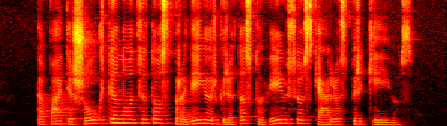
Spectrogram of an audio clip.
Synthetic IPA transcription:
t̪ɑpɑːt̪ʲiʃɔʊkt̪ʲɪnoɔd̪zʲɪt̪oːspɾɐd̪ʲeːjoːɪɾɡɾʲɛt̪ɐst̪oːʋʲeːjʊsʲoːskʲæːlʲoːspʲɪɾʲkʲeːjoːs

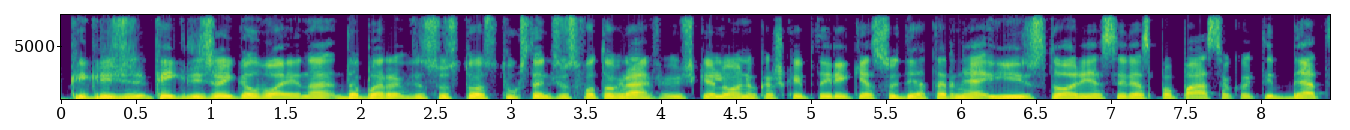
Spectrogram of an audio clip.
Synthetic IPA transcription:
kɐɪɡɾʲiʒʲɪkɐɪɡɾʲiʒʲɛɪɡɐlˠʋoːjɛnɐd̪ɐbɐrʋʲɪsʊst̪uɔst̪uːkst̪ɐnʲt͡ʃʲʊsfoːt̪oːɡɾɑːfʲɪjuːɪʃkʲɛlʲoːnʲʊkɐʃkɐɪpt̪ɐɪɾʲɛɪkʲeːssʊd̪ʲeːt̪ɐrnʲɛjiɪst̪oːɾʲɪjɛsɪjɛspɐpɑːsɐkoːt̪ʲɪbʲɛt̪

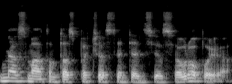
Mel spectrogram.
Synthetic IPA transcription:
mʲɛsmɑːt̪oːmt̪ɐspɐt͡ʃʲost̪ʲɛnʲd̪ʲɛnʲt̪ʲɪjoːsɛʊɾoːpoːjɛ̰

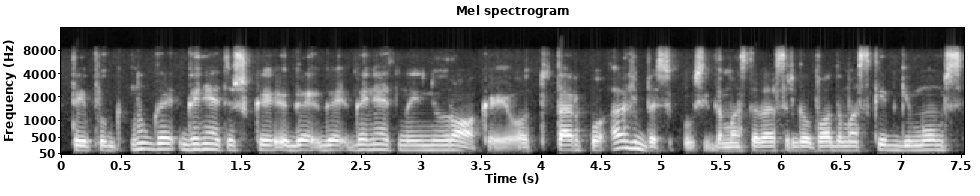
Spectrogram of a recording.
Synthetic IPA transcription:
t̪ɐɪpnʊɡɐɡɐnʲeːt̪ʲɪʃkɐɪɡɐɡɐɡɐnʲeːt̪ʲɪnɐɪnʲuɾoːkɐ̰ɪo̰ːt̪u̥ːt̪ɐrpʊʔɐʃbʲɛsʲɪ̥klˠɐ̰ʊsʲḭːd̪ɐmɐst̪ɐʋɐsɪrɡɐlˠʋoːd̪ɐmɐskɐɪpɡʲɪmʊms

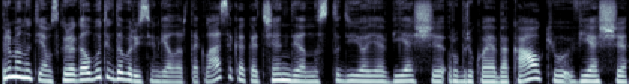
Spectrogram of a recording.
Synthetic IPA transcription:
pʲɾʲɪmʲɛnʊt̪ʲiɛmskʊɾʲiɛɡɐlˠbuːt̪ʲɪkd̪ɐbɐɾiːsʲɪjʊŋɡʲɛlˠɛrt̪eːklˠɑːsʲɪkɐkɐt̪ʃʲɛnʲd̪ʲiɛnst̪ʊd̪ʲɪjoːjɛʋʲiɛʃʲɪɾʊbʲɾʲɪkoːjɛbʲɛkɐʊkʲuːʋʲiɛʃʲɪ

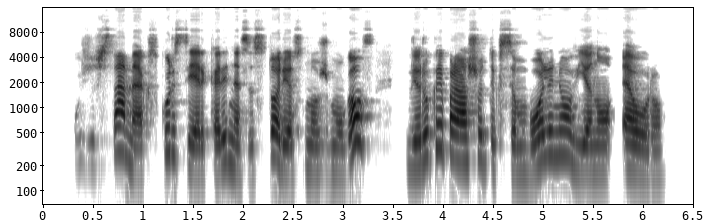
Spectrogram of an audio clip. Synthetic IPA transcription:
ʊʃɪʃsɑːmʲæˑɛkskʊɾʲsʲɪjæɪɾkɐɾʲɪnʲeːsɪst̪ɔɾʲɪjoːsnuɔʒmoːɡɐʊs | ʋʲiːɾʊkɐɪpɾɑːʃoːt̪ʲɪksʲɪmboːlʲɪnʲoːʋʲiɛnoːɛʊɾuː

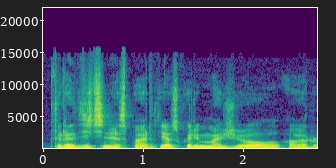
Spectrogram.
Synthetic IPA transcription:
t̪ɾɐd̪ʲɪt̪sʲɪnʲeːspɑːɾʲt̪ʲɪjoːskʊɾʲiːmɐʒʲɛʊɐr

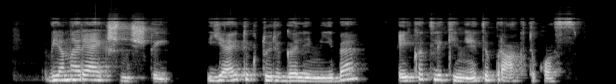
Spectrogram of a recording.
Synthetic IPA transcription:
ʋʲiɛnɐɾʲæˑɪkʃʲmʲɪʃkɐɪ | jɛˑɪt̪ʲɪkt̪ʊɾʲɪɡɐlʲɪmʲiːbʲæ | ɛɪkɐt̪ʲlʲɪkʲɪnʲeːt̪ʲɪpɾɑːkt̪ʲɪkoːs

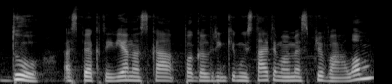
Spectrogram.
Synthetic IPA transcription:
d̪ʊ | ɐ̰sʲpʲæːkt̪ɐɪʋʲiɛnɐskɑːpɑːɡɐlˠɾʲɪŋʲkʲɪmuːiːst̪ɑːt̪ʲiːmɑːmʲɛspʲɾʲɪʋɑːlˠoːm

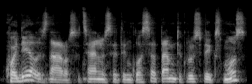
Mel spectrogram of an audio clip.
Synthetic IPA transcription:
koːd̪ʲeːlˠjɪsd̪ɑːɾoːsɔt͡s̪ʲæːlʲɪnʲoːsʲɛt̪ʲɪŋklˠoːsʲɛt̪ɐmt̪ʲɪkɾʊsʋʲɛɪksmʊs

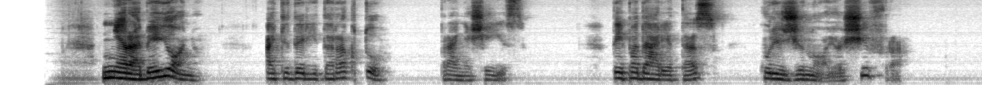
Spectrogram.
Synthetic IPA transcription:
nʲeːɾɐɐbʲejoːnʲʊ | ɐt̪ʲɪd̪ɐɾʲiːt̪ɐɾɐkt̪ʊ | pɾɑːnʲɛʃʲeːjɪ̰s | t̪ɐɪpɐd̪ɑːɾʲeːt̪ɐs | kʊɾʲɪsʒʲɪno̰ːjo̰ːʃʲɪfɾɑ̰ː

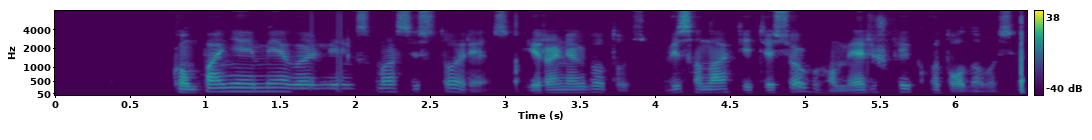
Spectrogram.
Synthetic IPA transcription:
kɔmpɑːnʲɪjɛmʲeːɡɐlʲɪŋksmɑsɪst̪ɔɾʲɪ̰jɛ̰sḭɾɐnʲɛɡd̪ɔt̪ʊsʋʲɪsɑnɑːk̚t̪ʲiːt̪ʲiɛsʲoːkɦɔmʲɛɾʲɪʃkɐɪkʋɐt̪oːd̪ɐʋoːsʲɪ

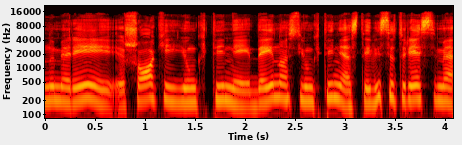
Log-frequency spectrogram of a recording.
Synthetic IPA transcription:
nʊmʲɛɾʲɛːʃoːkʲɛɪjʊŋktt̪ʲɪnʲɛɪd̪ɐɪnoːsjʊŋkt̪ʲɪnʲeːst̪ɐɪʋʲɪsʲɪt̪ʊɾʲeːsʲɪmʲɛ

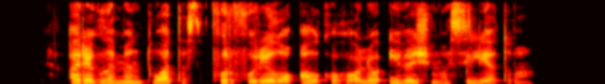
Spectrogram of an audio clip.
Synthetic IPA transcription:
ɐɾʲɛɡlˠɐmʲɛnt̪uɔt̪ɐsfʊɾfʊɾʲɪlˠoːʔɐlˠkɔɣɔlʲoːʔiːʋʲɛʒʲɪmɐsiːlʲiɛt̪ʊʋɑː

